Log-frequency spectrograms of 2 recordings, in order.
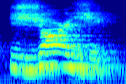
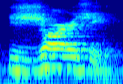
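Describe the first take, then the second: The two takes are said the same way.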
